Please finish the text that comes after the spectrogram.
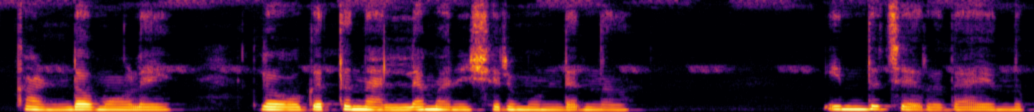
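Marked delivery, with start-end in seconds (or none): none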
